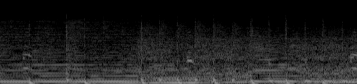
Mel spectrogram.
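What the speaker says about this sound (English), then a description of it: "I think I'm making some geese mad" Geese honk repeatedly in uneven bursts, several loud calls overlapping against a steady low background hum.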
